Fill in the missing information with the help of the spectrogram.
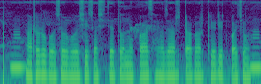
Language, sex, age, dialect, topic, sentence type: Bengali, male, 18-24, Rajbangshi, agriculture, statement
